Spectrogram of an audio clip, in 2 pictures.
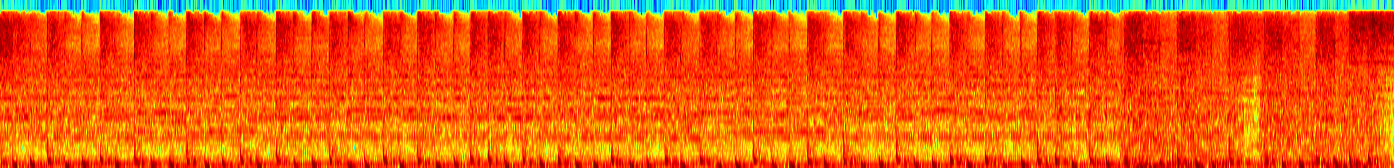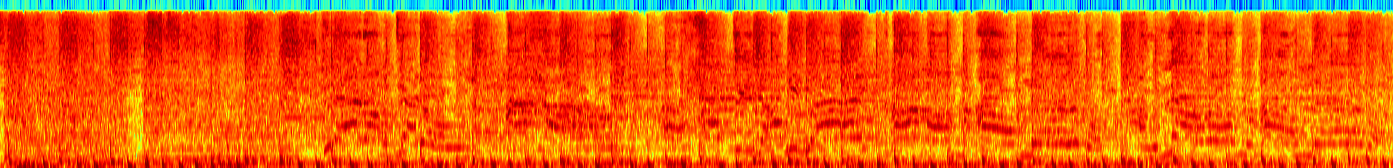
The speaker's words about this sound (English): I want you to stop shouting at your video game. Young bloke gets very angry with Forza Horizon. I could hear him in the first pod. You could hear him down the fucking street. Are they having a fight? No. He's just really angry with his controller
